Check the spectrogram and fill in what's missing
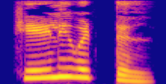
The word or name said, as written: ಕೇಳಿವಟ್ಟಲ್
